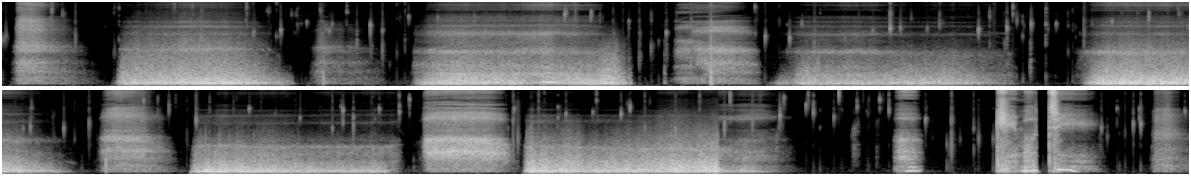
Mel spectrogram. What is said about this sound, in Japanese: 耳が寂しいでしょ？吐息をかけてあげます。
